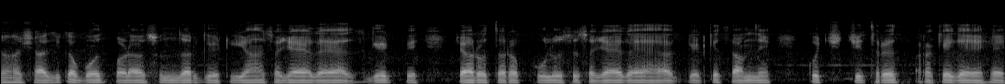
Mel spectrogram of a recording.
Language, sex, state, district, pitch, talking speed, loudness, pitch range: Angika, male, Bihar, Samastipur, 95 Hz, 165 wpm, -32 LUFS, 90-100 Hz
